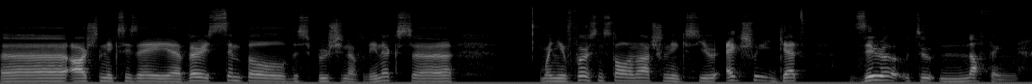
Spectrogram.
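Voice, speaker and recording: A man with a Flemish accent talks at a fairly slow pace. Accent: Flemish Dutch accent in English. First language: Dutch. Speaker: student programmer vlogger. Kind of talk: screencast vlog. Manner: halting, many fillers.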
